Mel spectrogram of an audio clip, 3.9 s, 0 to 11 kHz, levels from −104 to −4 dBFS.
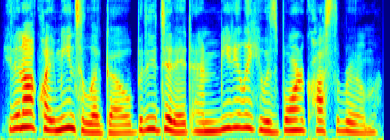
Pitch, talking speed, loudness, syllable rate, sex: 240 Hz, 305 wpm, -17 LUFS, 7.3 syllables/s, female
